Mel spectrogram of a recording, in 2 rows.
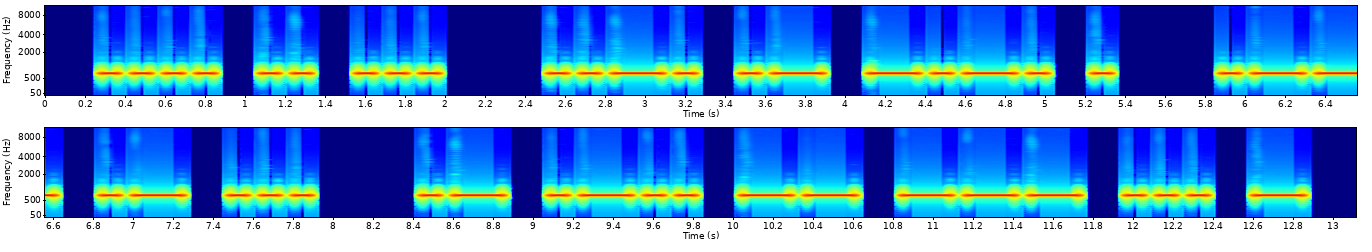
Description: Morse code, heard as a keyed tone, about 16 wpm, 700 Hz. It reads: HIS FACE WAS ALMOST
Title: Sentences from Top 1000 Words - Review Part 4 - 15wpm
